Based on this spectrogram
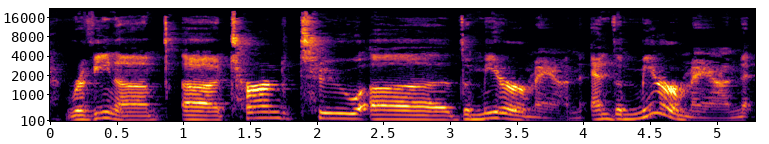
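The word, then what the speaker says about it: Ravenna: Basically, Revena, I think that, again, that's how her name is specifically pronounced. Revena turned to the Mirror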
